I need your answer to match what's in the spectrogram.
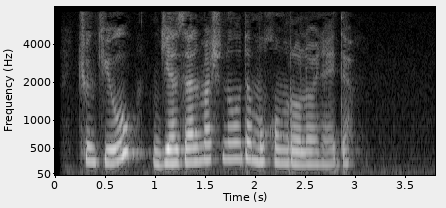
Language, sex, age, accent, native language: Uzbek, female, 18-24, Farg'ona, Uzbek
